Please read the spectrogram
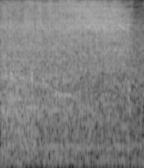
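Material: Nothing is struck.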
